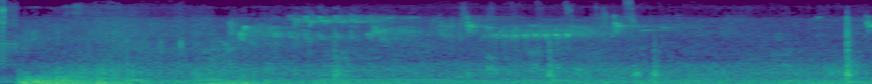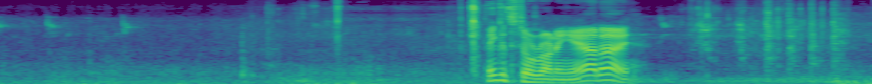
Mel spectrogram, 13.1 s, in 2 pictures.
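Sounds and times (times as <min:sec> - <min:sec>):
steady low rumble: 0:00.0 - 0:13.0
birds chirping and trilling: 0:01.5 - 0:09.8, 0:11.0 - 0:13.0.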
